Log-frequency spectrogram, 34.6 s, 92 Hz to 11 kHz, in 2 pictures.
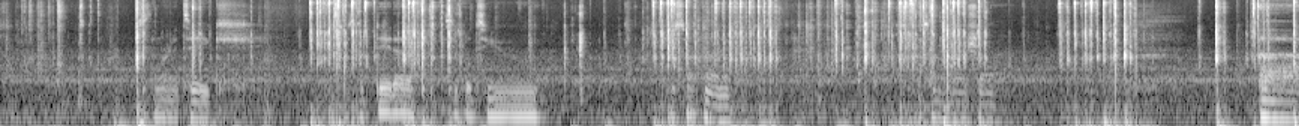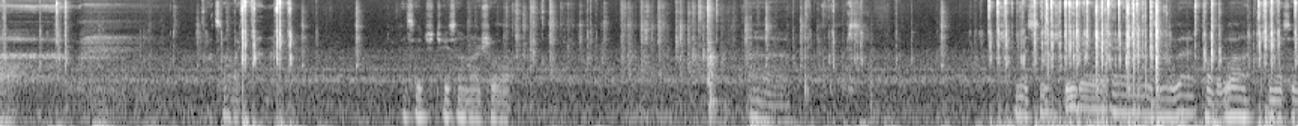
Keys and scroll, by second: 1.9 Return, 2.7 Return, 4.0-6.4 typing, 8.6-10.4 typing, 11.7 shift+Tab, 11.7-18.2 typing, 20.7 ctrl+x, 21.2 ctrl+s, 30.4-34.6 typing, 33.4 End, 33.6 Left.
